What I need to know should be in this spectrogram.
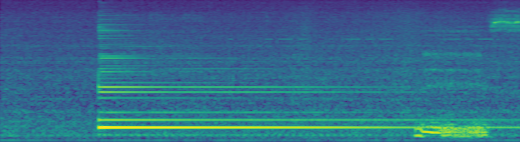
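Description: An electric guitar chord is strummed once and rings out, slowly fading.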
